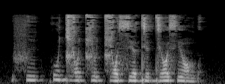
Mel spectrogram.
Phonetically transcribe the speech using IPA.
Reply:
f i ɡ kʷ ɨ d͡ʑ ɔ t͡ɕ ɵ t͡ɕ ɔ sʲ a dʲ a dʲ ɔ sʲ ɔ̃ ɡ

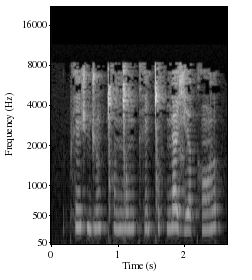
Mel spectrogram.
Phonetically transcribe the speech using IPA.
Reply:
pʰ ẽ ʃ n d͡ʒ ũ l ǀʰ õ ŋ͡ǀ o ŋ kʰ ẽ ǀ u k ŋ æ ʑ e ɐ̯ kʰ õ l

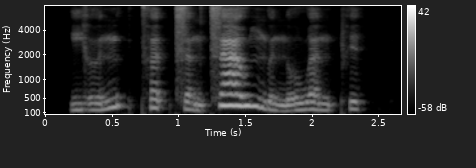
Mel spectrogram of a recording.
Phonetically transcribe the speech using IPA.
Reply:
j ɵ˨˥ n | t̪ʰ ɐ˧ t̚ t͡s ɐ˨˩ ŋ t͡s aː˥ w ŋ ɵ˨˩ n o˨˧ w ɐ˨ n pʰ ɪ˧ k̚

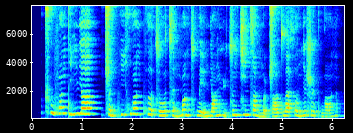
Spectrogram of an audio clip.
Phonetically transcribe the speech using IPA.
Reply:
ʈ͡ʂʰ u˥˩ f ɑ˥ ŋ t̪ i˧˥ ŋ n̪ j ä˥ | ʈ͡ʂ ə̰˨˩ n pʰ i˧˥ x w ɑ˥ ŋ pʰ ɤ˥˩ t͡s o˧˥ ʊ̯ t͡s ə̰˨˩ n m ɑ˥˩ ŋ t͡sʰ w ḛ˨˩ ɪ̯ n̪ j ɑ˧˥ ŋ m y̰˨˩ t͡s ʊ˥ ŋ t͡ɕ i˥ n s ɑ˥˩ ŋ n̪ ɤ̰˨˩ ʈ͡ʂ ɑ˧˥ ʊ̯ t̪ w ä˥ x ɤ˥˩ n̪ i˥ ʂ ɻ̩˥˩ pʰ w ɑ˧˥ ŋ

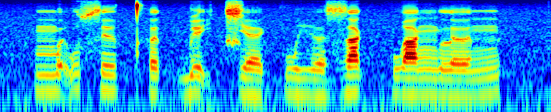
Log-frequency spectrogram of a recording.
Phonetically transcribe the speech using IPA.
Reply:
m ə̰˧˥ w s ɨ˨˦ t̪ʰ ə˨˩ t̚ ɓ ḛ˧˨ j t͡ɕ ɛ̤˨˩ k w i̤˨˩ ə̯ z a˦˥ k̚ h w a˧ ŋ l ə˨˦ n

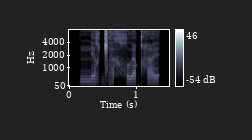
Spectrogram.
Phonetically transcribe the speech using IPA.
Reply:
nː e˨ ʁ ɡ͡ǁ a˨ x χ u˨ ɪ̯ qʰ ɛ˨

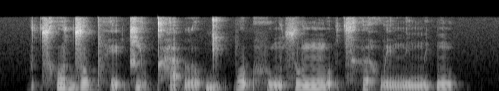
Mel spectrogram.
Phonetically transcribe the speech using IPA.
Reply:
t͡sʰ o˥˧ d͡z o˦ pʰ e˨ ʔ t͡ɕ j u˧ kʰ a˨ ʔ l o˨ ʔ ɡ i˨ ʔ p o˦ ʔ h u˨˩ ŋ s u˦ n m o˨ ʔ t͡sʰ ə˧ h w e˨˩ n̪ i˨˩ m i˦ ʔ ŋ u˦ k̚

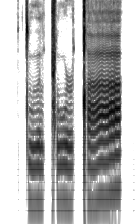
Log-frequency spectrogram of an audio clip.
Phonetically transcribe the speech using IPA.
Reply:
tʷ ɯ l ǁ u ɹ ǃ a

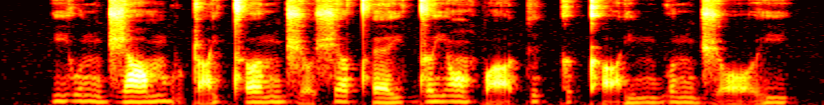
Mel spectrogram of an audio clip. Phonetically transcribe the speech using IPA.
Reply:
j u n d͡ʒ ɑ m b ṵ ʈ ɑ̰ j tʼ ʌ n d͡ʒ ɔ̰ ʃ ʌ tʼ ɛ j d ə j ɔ̃ p ɑ̰ k ɪ k ə kʼ ɑ̰ j m b ʊ n d͡ʒ ɔ̰ j

